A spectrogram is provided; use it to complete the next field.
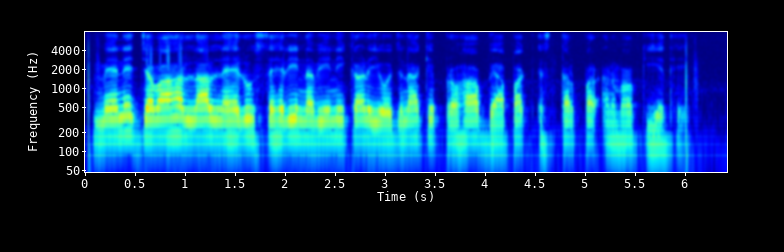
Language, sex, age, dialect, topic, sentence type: Hindi, male, 18-24, Awadhi Bundeli, banking, statement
